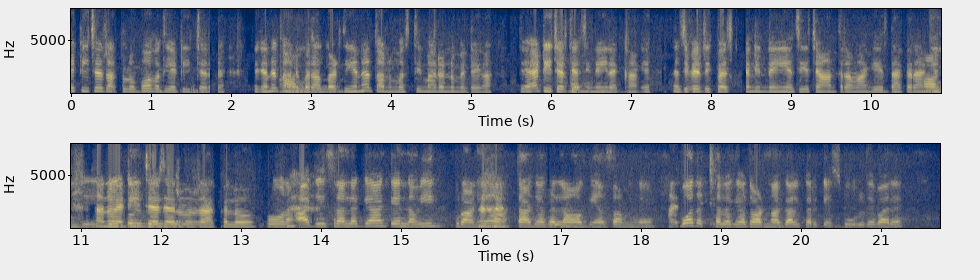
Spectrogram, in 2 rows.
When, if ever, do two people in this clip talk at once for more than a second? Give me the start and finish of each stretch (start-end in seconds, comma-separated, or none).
10.7-12.4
